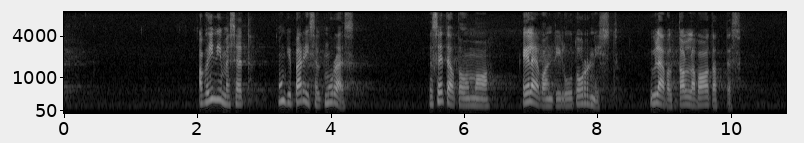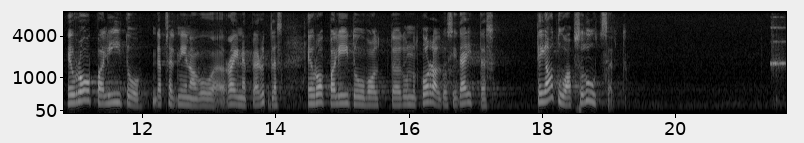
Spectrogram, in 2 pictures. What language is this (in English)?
Estonian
